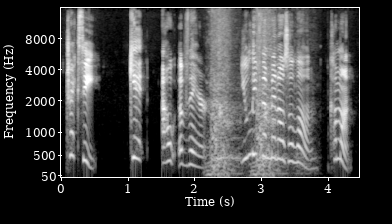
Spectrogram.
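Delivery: loud, high telling-off; scolding call. Acted. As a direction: call a naughty animal away. Scolding a misbehaving dragon.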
